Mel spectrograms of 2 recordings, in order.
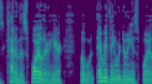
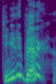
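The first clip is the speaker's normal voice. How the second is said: pitched way up, sneering "can you do better"; high mocking taunt; 10 semitones higher, 4 dB louder than usual. Co-host mimicking the bully's taunt, high and sneering. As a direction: jeer it like a schoolyard bully.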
